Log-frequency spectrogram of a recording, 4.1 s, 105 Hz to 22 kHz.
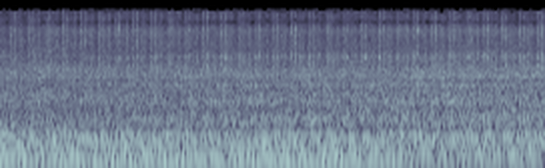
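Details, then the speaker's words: Ford 4.6 Triton V8 after replacing a broken spark plug: smooth, deep idle with a light, fairly quick tick underneath of about four per second; owner suspects an exhaust leak, not a miss, with exhaust manifolds needing work. "I mean, I got a little exhaust leak, not a miss, but it's back there."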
